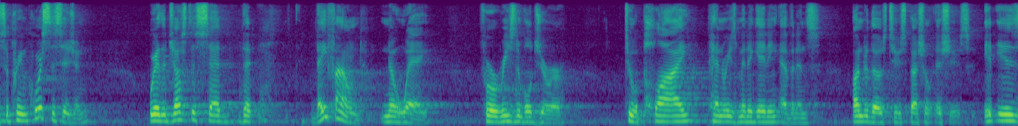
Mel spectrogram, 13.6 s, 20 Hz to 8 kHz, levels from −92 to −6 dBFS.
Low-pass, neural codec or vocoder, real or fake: 7.2 kHz; none; real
